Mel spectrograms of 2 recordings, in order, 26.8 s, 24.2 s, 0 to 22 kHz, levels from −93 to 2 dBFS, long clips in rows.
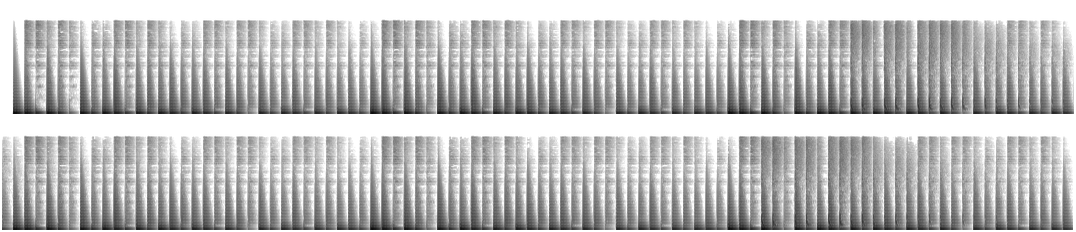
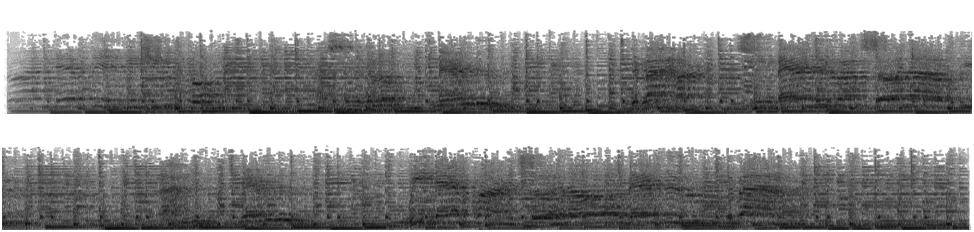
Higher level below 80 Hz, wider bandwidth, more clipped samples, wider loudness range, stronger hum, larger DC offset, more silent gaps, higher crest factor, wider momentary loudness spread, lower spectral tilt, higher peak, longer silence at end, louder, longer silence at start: about the same, -18 dBFS vs -20 dBFS; first, 11.5 kHz vs 7.8 kHz; neither; about the same, 3 LU vs 2 LU; neither; about the same, 0.3% vs 0.3%; neither; first, 16 dB vs 8 dB; first, 9 LU vs 4 LU; about the same, -6 dB/octave vs -6.5 dB/octave; about the same, -2 dBFS vs 0 dBFS; about the same, 0 s vs 0.05 s; second, -21 LUFS vs -9 LUFS; about the same, 0.15 s vs 0.1 s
